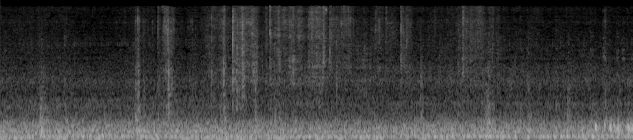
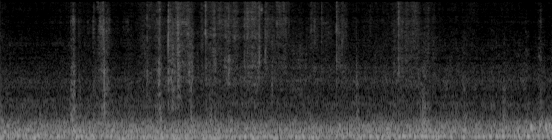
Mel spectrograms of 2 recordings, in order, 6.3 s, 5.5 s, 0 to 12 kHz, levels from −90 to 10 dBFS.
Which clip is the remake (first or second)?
second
